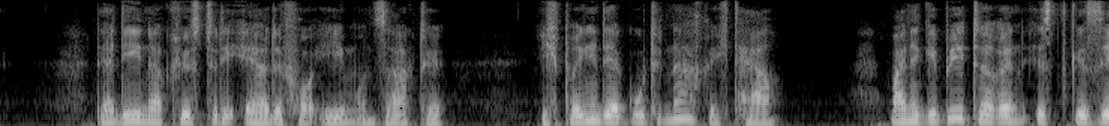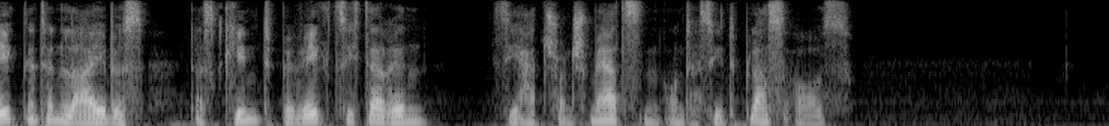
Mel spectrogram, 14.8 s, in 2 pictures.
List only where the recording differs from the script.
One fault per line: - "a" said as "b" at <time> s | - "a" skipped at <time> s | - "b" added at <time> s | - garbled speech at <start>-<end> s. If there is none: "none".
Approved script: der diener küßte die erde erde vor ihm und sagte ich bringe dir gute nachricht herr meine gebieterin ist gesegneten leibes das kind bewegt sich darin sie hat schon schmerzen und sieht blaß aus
- "erde" skipped at 1.9 s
